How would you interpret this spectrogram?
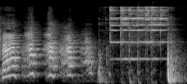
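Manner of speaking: high squealing burst of laughter; shrieking laugh. Real, not acted. Tarot reader shrieking with laughter at her own joke. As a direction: let a piercing giggle fly out.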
